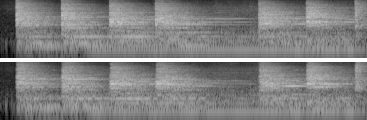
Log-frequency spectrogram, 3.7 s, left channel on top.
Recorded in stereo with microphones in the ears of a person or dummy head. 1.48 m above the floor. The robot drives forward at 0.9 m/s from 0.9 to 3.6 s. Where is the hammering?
60° left (ahead or behind), 2 m; by 3.6 s 40° left (ahead or behind), 3 m.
